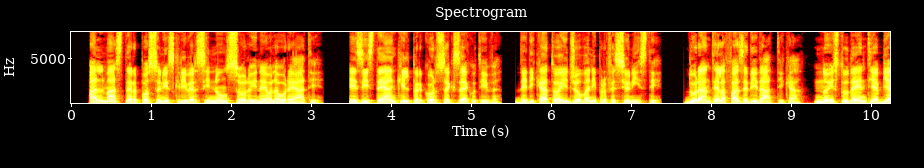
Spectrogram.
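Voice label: corporativo, Italian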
